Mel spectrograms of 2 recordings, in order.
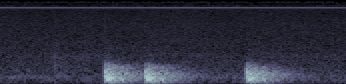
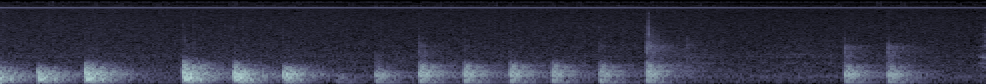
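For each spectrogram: First: Three low, dull knocks with a brief boomy body: a drywall ceiling sounding hollow, with no joist behind. Second: Knuckle knocks along a drywall ceiling turn higher and tighter over a joist, sounding solid.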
